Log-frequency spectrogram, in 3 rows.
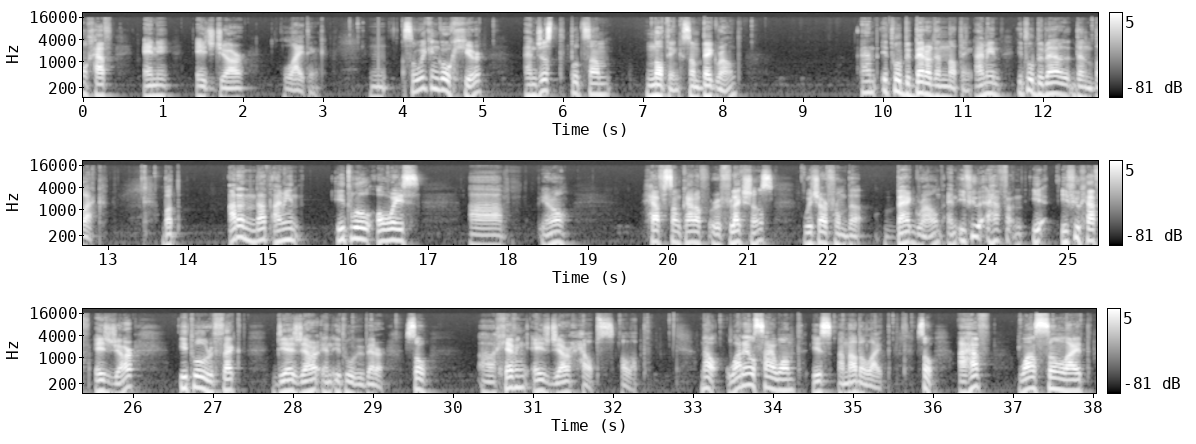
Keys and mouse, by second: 32.7-38.0 alt+right drag, 33.9 ctrl+Tab.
